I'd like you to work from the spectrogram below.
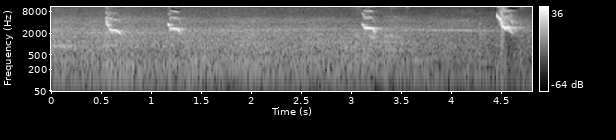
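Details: Nias hill myna giving four sharp, loud downslurred whistled notes spaced irregularly over a steady hum of background noise.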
